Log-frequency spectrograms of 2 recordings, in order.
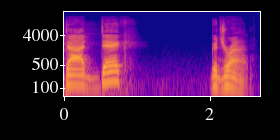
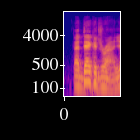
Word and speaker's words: dodecahedron: Let me pronounce this right. – Yeah. – Dodecahedron. Yep. Dodecahedron. Yep, that's how it is.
